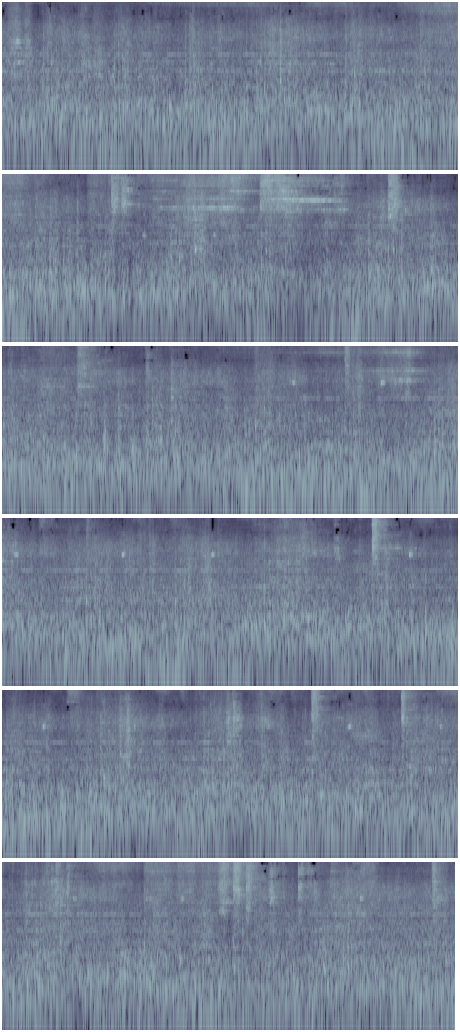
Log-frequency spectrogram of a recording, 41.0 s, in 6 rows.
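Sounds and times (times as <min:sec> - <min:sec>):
train wheels rumbling on rails: 0:00.0 - 0:40.9
wheels clicking over rail joints: 0:00.0 - 0:40.9
high-pitched wheel squeal: 0:09.2 - 0:12.0.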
